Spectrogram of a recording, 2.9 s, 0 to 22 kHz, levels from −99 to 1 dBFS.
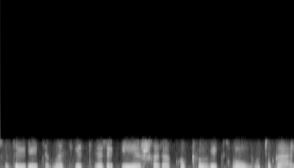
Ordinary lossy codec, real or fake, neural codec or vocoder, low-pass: Opus, 32 kbps; real; none; 3.6 kHz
